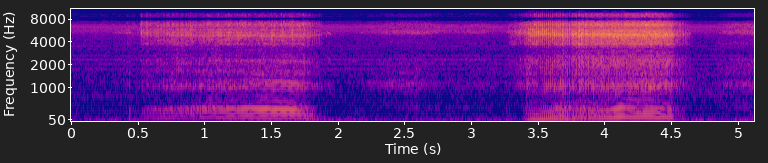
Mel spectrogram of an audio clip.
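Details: Person snoring: two long, rough, buzzing breaths with a quiet gap between them.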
